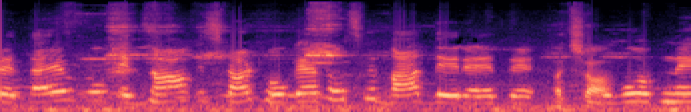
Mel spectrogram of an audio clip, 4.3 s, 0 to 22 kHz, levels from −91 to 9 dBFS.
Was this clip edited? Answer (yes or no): no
